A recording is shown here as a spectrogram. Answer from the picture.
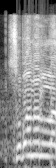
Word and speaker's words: সুবহানাল্লাহ: তো সুবহানাল্লাহ কইয়া যে থামিয়া গেলেন, তো লামের মধ্যে থামিয়া গেছেন, তো আল্লাহ শেষে যে আরেকটা গোল হা আছে, এটা কই? সুবহানাল্লাহ সুবহানাল্লাহ সুবহানাল্লাহ, তো হা উচ্চারণ কই? শেষের হাটা কই?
